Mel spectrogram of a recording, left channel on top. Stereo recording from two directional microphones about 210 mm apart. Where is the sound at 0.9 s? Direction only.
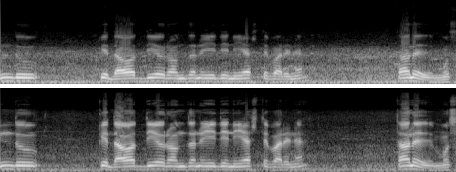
60° right (ahead or behind).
